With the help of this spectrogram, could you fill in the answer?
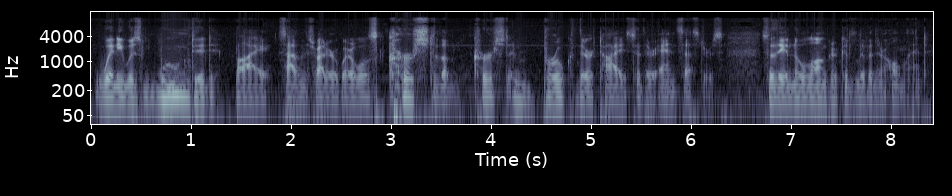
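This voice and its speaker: A man with a very low, creaky voice runs a tabletop roleplaying session. He talks casually and haltingly, describing things to his players as game master. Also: steady tone, fairly bright tone.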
